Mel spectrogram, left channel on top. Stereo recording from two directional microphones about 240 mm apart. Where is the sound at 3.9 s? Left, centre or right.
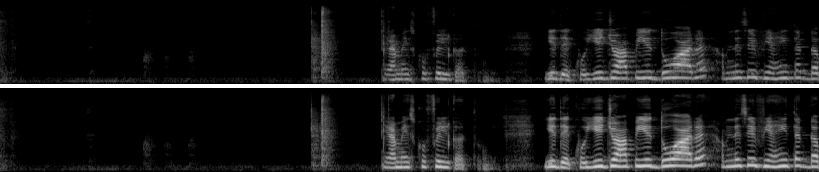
Right.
